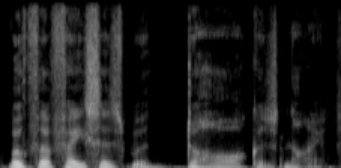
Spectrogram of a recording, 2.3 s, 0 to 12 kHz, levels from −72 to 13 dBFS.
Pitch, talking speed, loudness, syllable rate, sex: 105 Hz, 185 wpm, -20 LUFS, 4.3 syllables/s, male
